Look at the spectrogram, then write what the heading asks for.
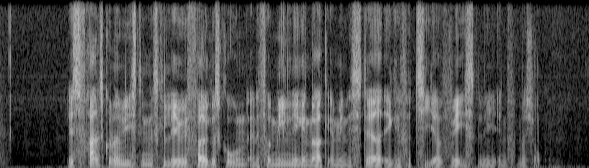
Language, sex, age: Danish, male, 20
